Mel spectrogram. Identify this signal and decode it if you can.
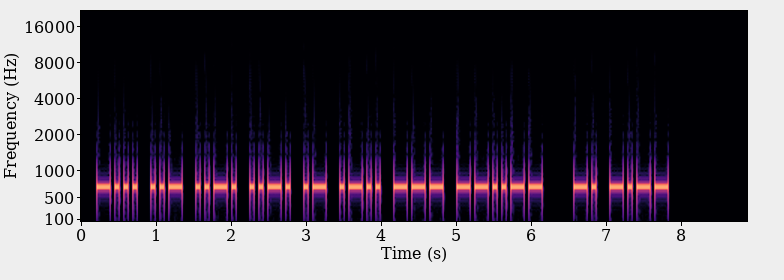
Morse code, heard as a keyed tone, about 20 wpm, 700 Hz. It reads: BUFFALO, NY
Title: Practice QSO - Exchange 1 - Beginning - 20wpm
